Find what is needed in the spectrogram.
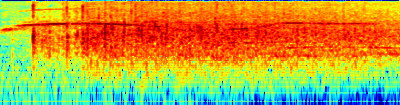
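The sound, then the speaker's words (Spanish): Applause from an audience after a poetry recitation, a dense, steady patter of many hands clapping that stays loud and even for the whole stretch, with no voices over it. “Esos aplausos son para Marosa Di Giorgio, que estaba recitando.”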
